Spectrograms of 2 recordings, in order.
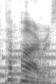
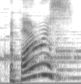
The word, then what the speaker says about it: Papyrus: Oh, it's not Papa. I always said his name wrong, didn't I? Let me read it again because everyone corrected me if I had to say his name right. Papyrus. Pap is it? No, it is Papyrus, isn't it?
